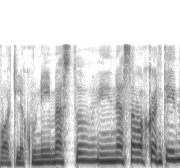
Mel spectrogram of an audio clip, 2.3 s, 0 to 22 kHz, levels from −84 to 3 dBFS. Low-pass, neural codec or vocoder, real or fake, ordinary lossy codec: 7.2 kHz; none; real; AAC, 64 kbps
